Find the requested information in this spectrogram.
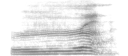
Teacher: This is the sound ra, and ra, your tongue is pointing towards your alveolar ridge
